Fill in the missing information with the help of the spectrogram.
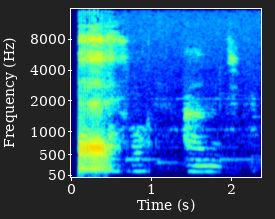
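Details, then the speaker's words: Dog sleeping on his back: a loud fluttering snort followed by softer, low rattling breaths. Snoring. "It's like a pneumatic drill."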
